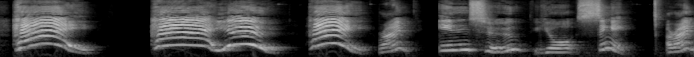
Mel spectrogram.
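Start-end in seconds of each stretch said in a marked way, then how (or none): 0.2-3.8 very high, loud, very slow stretched calling voice. Demonstrating calling to a friend across the street; high calling voice. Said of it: "your high sounding calling voice".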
